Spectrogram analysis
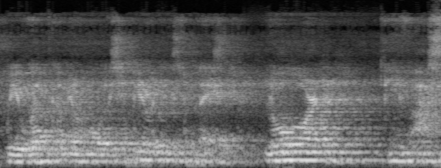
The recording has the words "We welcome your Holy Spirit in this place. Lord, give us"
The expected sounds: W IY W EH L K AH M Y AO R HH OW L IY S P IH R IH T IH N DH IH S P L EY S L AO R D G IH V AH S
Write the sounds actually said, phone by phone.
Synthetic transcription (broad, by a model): W IY W EH L K AH M Y AO R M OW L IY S IH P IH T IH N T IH P L EY S L AO R D G IH V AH S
